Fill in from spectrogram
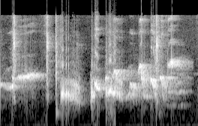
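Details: A white-rumped shama gives long sustained whistled notes that slide and waver, broken by sharp clicks and short squawky notes, with a climbing whistle near the end.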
